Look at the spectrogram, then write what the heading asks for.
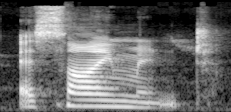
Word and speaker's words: assignment: Make sound of sound is used in word assignment.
